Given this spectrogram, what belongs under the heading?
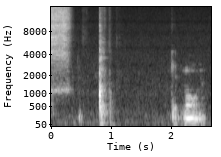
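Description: Short bursts of spraying hiss, a couple of quick puffs from an aerosol can, faint and close, followed by a soft clatter and a brief voice-like sound.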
